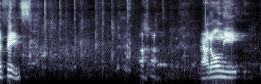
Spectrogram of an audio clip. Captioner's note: laughter and applause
